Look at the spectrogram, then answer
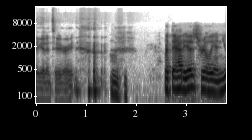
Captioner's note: laughing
